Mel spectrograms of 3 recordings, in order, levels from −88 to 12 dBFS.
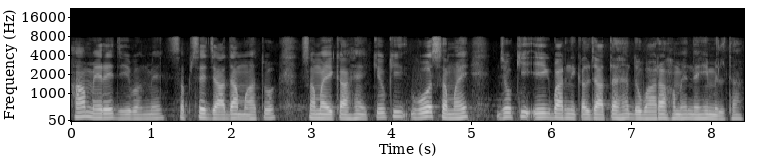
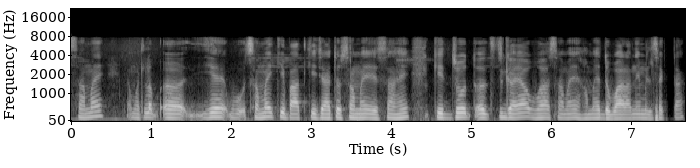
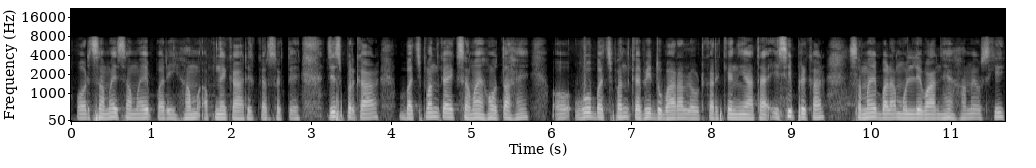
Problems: constant background noise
